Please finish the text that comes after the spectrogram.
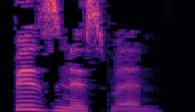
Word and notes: businessmen: British English

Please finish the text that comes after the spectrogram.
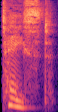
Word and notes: taste: British English

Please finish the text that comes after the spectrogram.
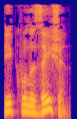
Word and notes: equalisation: British English

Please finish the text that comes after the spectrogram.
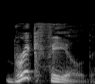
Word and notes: brickfield: British English

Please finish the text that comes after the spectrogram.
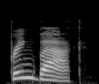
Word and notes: bring back: British English

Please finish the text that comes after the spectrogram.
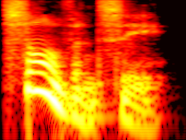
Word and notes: solvency: British English

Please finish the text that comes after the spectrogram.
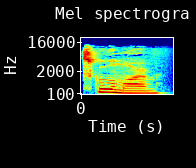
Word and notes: schoolmarm: American English

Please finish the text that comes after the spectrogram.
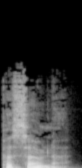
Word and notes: persona: British English

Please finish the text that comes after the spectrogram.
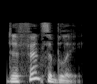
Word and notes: defensibly: British English

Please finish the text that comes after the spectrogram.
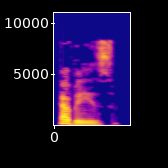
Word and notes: abies: British English

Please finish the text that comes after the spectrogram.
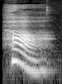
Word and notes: hah: British English

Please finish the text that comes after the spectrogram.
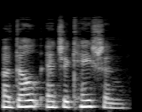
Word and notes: adult education: American English

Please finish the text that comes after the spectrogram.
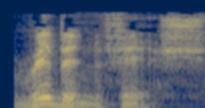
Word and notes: ribbonfish: British English

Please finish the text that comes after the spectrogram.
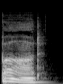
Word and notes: bard: British English

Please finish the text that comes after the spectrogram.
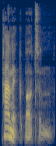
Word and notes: panic button: British English

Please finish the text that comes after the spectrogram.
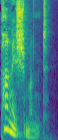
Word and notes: punishment: British English

